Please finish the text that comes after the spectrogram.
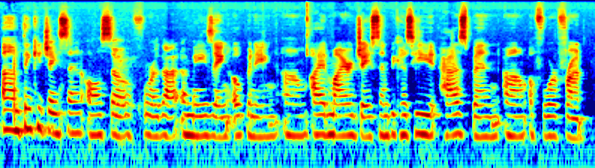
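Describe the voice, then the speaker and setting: A woman's voice: medium pitch, flat delivery, measured pace, hardly any pauses, rough recording. A woman speaking as a city council candidate at a forum, polite and gracious in her remarks.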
